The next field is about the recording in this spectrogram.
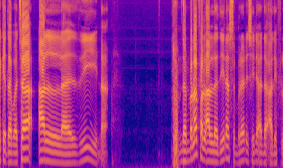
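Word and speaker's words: الَّذِي: kedua ayat yang kedua alladzi jama Ma pada lafal alladzi bila kita mendapati huruf alif yang bentuknya seperti ini di awal bacaan ini tidak dibaca dengan bacaan u tapi ia membacanya dengan a ini bukan tanda harakat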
